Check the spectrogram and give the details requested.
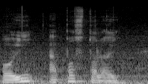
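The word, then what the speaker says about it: οἱ ἀπόστολοι: Bueno, en la pronunciación erasmiana se diría así, oí apóstoloi.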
